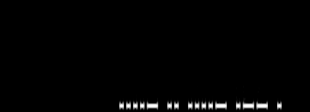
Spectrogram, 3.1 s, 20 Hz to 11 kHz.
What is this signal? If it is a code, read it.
Morse code, heard as a keyed tone, about 36 wpm, 700 Hz. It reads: 4I4WE
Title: Five Challenging Letter-Number Combinations 35wpm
